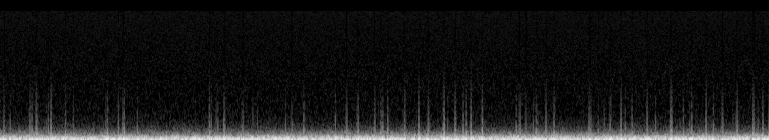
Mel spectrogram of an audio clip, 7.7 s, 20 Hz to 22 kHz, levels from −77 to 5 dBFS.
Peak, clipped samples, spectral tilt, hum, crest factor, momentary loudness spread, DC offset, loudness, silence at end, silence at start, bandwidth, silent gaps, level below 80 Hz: 0 dBFS; 2%; -9.5 dB/octave; none; 6 dB; 2 LU; under 0.1%; -14 LUFS; 0 s; 0 s; 0.7 kHz; none; -8 dBFS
